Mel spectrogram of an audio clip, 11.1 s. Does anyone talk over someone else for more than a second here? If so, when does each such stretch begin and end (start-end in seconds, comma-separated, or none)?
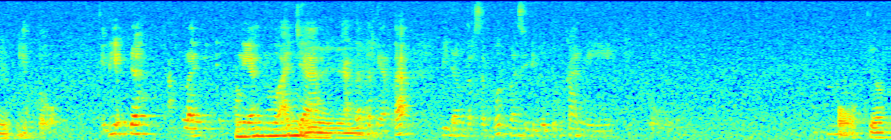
3.0-4.6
